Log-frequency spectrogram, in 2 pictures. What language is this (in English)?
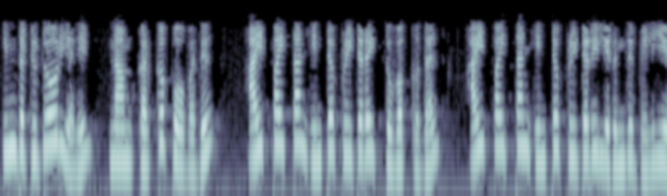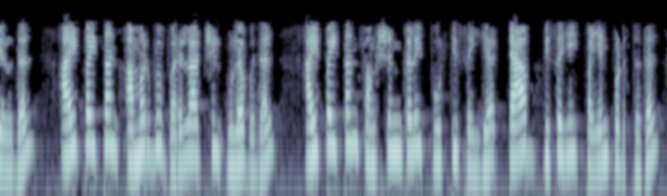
Tamil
